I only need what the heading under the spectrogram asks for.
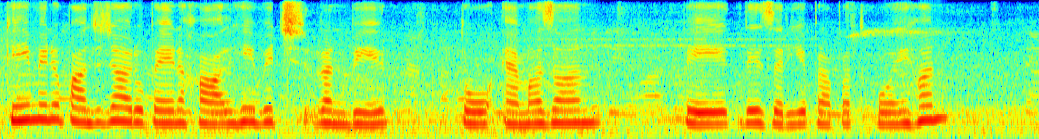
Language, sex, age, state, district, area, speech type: Punjabi, female, 30-45, Punjab, Kapurthala, urban, read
